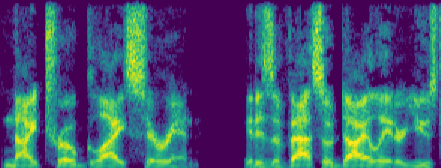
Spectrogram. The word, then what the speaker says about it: nitroglycerin: insulin masking hypoglycemia symptoms nitroglycerin or nitrostat is pronounced nitroglycerin it is a vasodilator used for Angina which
